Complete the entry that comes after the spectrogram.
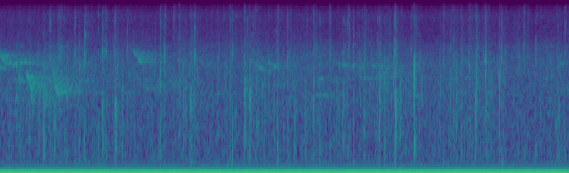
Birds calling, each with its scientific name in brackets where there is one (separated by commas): Omao (Myadestes obscurus)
